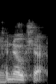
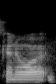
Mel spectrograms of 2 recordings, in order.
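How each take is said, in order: First: The name is said with a 'sh' sound. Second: The name is said without a 'sh' sound. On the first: The speaker calls it right. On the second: The speaker calls it wrong. "I believe it's Kenowa. That's how you pronounce it. Please correct me"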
